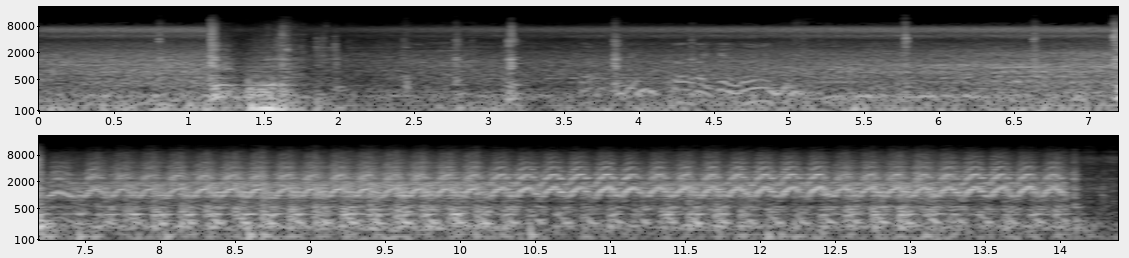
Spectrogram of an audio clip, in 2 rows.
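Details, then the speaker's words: BMW 2002 after an engine fire and flooding through a leaky sunroof; starter cranks steadily about three turns a second but never fires; owner suspects no spark, smells fuel, melted wiring found: crank, no start. "all right try now i don't think she's sparking smells like fuel"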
